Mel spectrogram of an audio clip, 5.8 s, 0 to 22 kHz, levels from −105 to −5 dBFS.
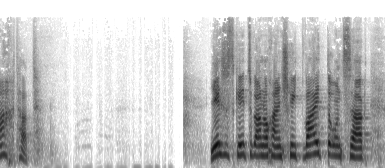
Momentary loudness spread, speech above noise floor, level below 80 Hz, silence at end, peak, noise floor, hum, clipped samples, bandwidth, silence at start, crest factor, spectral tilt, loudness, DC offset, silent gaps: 12 LU; 53 dB; -70 dBFS; 0.1 s; -4 dBFS; -74 dBFS; none; under 0.1%; 15 kHz; 0 s; 18 dB; -4.5 dB/octave; -20 LUFS; under 0.1%; none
